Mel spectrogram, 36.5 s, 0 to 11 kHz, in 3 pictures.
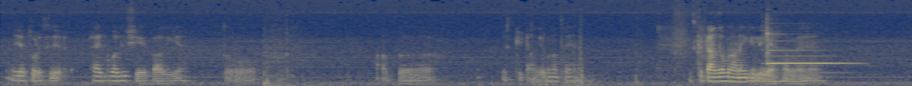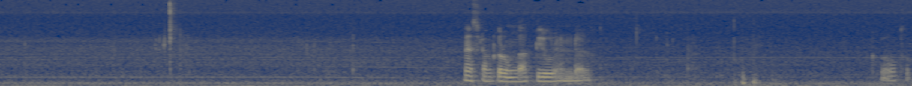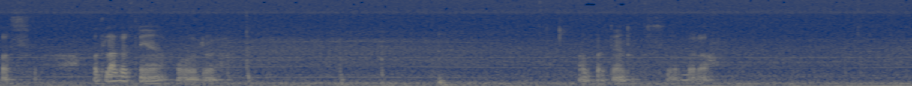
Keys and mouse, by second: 7.3 shift+a, 21.9 s, 25.9 click, 31.4 click, 32.8-35.6 drag.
